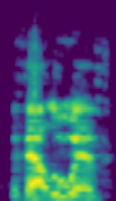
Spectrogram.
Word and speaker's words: Valuev: It's Valuev, which is the proper pronunciation, but during the fight I have to really concentrate on that.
